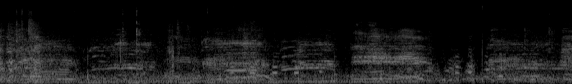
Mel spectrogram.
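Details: A pair of large African geese in a backyard with other waterbirds, giving loud, harsh, nasal honks in repeated bursts about once a second, against steady background noise.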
